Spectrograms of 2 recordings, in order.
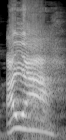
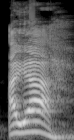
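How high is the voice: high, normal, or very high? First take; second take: very high; high. First: It is said at an extremely high pitch. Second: It is said at a clearly raised pitch. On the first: An exasperated call after being ignored twice. "langsung tujuh oktav" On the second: A repeated call after being ignored. "suaranya naik dua oktav"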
